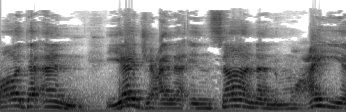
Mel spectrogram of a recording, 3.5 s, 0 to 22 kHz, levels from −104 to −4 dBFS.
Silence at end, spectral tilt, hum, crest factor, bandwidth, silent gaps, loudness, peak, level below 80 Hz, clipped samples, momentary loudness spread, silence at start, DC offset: 0 s; -5 dB/octave; none; 12 dB; 15.5 kHz; none; -12 LUFS; 0 dBFS; -36 dBFS; under 0.1%; 7 LU; 0 s; under 0.1%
